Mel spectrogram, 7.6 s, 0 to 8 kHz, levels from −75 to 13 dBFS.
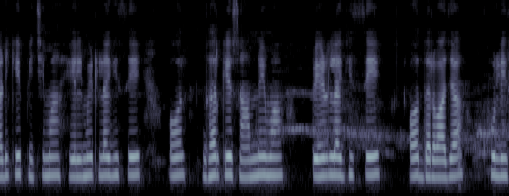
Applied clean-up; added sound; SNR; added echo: none; none; none; none.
